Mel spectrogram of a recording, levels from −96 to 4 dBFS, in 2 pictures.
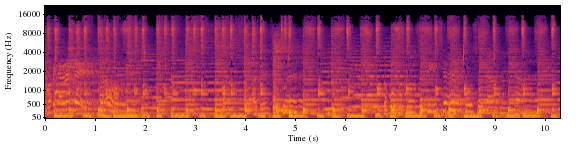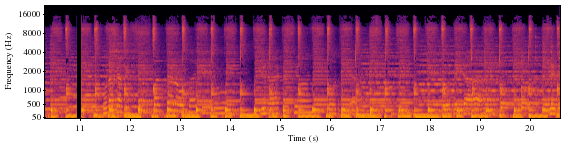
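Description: At 9.80 s a brief disturbance peaks at about -15 dBFS. This is a corrupt FLAC frame: flipped bits passed unchecked, so the decoder predicted from wrong values from the damaged bit on.

From 10.94 to 11.03 s the sound drops abruptly into silence for about 96 ms. This is a corrupt frame muted: the decoder rejected damaged compressed frames, and the player filled their place with silence.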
